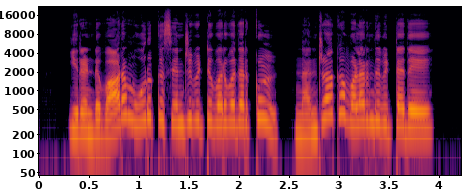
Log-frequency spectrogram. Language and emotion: Tamil, happy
